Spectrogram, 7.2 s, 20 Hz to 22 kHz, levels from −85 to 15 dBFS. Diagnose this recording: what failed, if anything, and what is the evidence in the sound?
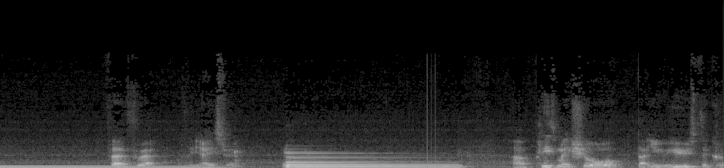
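At the driver or buffer stage, one block of audio was handed over late and played after the block that should have followed it: chunks out of order. Between 4.28 and 4.36 s, two 40 ms pieces play in swapped order. Nothing is missing, but the sound jumps forward, then back, then forward again, producing three hard joins and a brief jumbled stutter.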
